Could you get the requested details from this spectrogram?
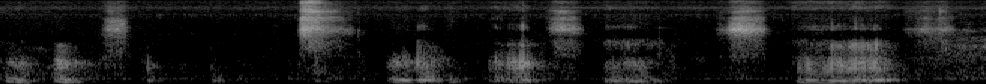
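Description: Repeated harsh, pig-like snorts and grunting noises from a dog, with quiet gaps between bursts; noisy snorting breathing.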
